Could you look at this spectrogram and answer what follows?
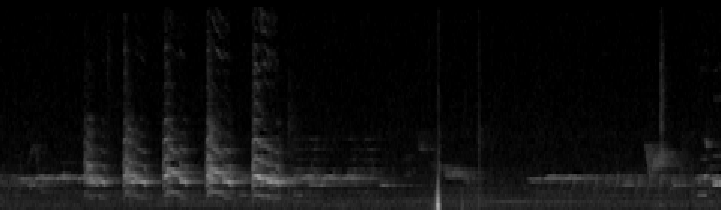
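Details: At a Southern Red-shouldered Hawk nest, an adult bringing a snake to young ready to fledge: four loud, harsh, descending squeals, then a sharp click, and a long thin whistled tone.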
